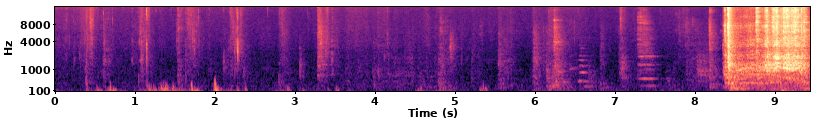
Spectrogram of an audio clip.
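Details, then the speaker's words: John Deere 2010 tractor started after new exhaust manifold gasket and carburetor gasket fitted: engine catches and runs steady and even, no exhaust leak tapping, much quieter than before. "well hot dog that is sounding a little better I would even go as far as to say that sounds a lot better"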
